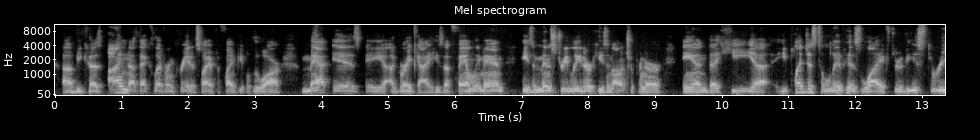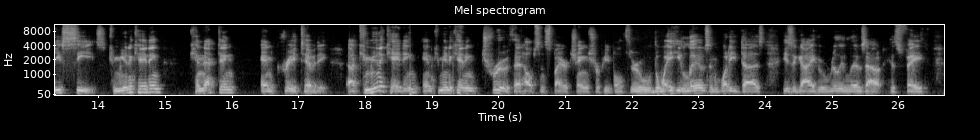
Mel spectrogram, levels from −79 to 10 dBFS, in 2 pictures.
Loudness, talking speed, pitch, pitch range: -16 LUFS, 180 wpm, 100 Hz, 90-110 Hz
